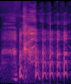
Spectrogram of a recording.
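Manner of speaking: a bright burst of laughter; high laugh. Real, not acted. Laughs at the viewer.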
